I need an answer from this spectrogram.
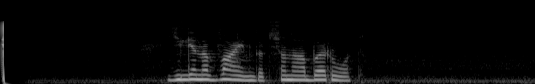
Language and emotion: Russian, angry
